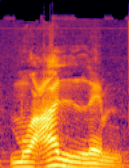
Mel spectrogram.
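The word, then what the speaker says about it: مُعَلِّم: Yeah, I know the ain is so hard to pronounce, but no matter if you say muallim with a, not with a, no matter, we will understand you.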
